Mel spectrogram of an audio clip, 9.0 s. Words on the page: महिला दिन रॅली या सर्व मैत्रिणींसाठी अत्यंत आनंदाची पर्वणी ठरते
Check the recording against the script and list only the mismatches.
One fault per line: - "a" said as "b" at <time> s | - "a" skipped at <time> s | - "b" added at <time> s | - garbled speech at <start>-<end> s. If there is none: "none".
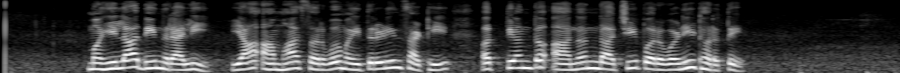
- "आम्हा" added at 2.6 s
